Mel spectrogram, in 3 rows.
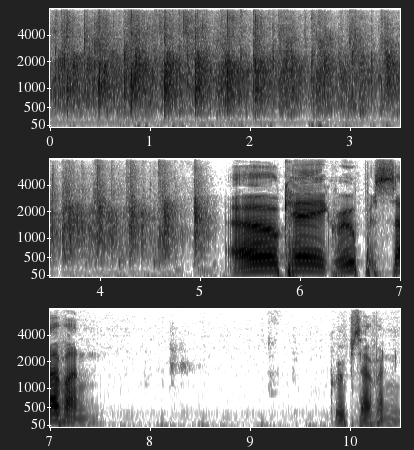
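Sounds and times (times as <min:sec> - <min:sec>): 
group applause: 0:00.0 - 0:05.2
speech: 0:05.3 - 0:07.5, 0:09.8 - 0:10.5.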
